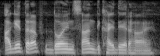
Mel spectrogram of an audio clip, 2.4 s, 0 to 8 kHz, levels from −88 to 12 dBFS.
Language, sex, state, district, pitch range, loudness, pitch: Hindi, male, West Bengal, Alipurduar, 110-130 Hz, -17 LUFS, 120 Hz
